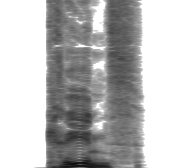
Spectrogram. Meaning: plural of Krem
- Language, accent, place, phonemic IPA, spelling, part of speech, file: German, Germany, Berlin, /kʁeːms/, Krems, noun, De-Krems.ogg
